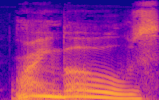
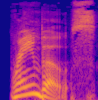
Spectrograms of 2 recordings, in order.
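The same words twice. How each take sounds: First: It is said in a grumpy, growly voice. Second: It is said in a normal voice.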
